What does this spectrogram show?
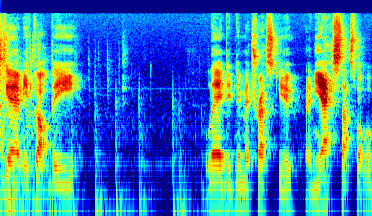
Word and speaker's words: Dimitrescu: Obviously, in this game, you've got the Lady Dimitrescu, and yes, that's what we'll be naming her as, because that's how you pronounce it, ladies and gentlemen. The U is not silent.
